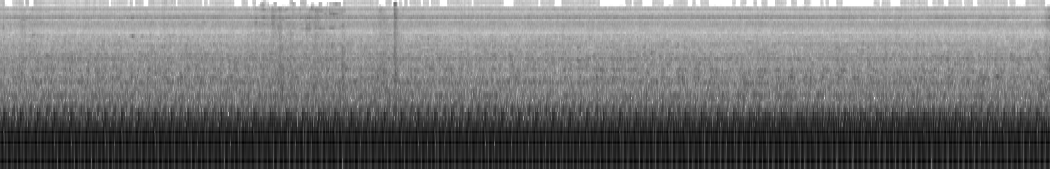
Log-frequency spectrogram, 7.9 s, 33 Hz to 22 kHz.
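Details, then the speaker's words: 1974 Ford F-350 grain truck, 360 FE V8, allegedly about 42,000 miles, sat a dozen years, carburetor rebuilt: a deep, loud V8 burble with an even, steady pulse and no misses or knocks. Runs cleanly. "I guess we should see if it cranks up. Uh-oh. Molotov's alive."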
